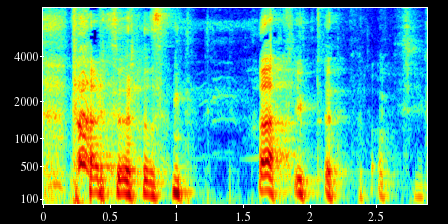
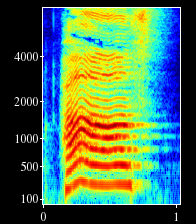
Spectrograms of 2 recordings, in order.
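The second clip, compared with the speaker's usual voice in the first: calling out; 11 semitones higher than usual. Acted. Soldiers call out across trenches.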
